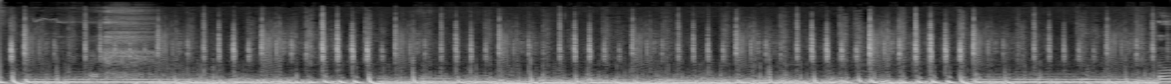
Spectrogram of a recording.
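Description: A deep, resonant bass tone throbs through a music track, loud and sustained, over a steady pulse of sharp rhythmic clicks and percussive hits, with no voices.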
